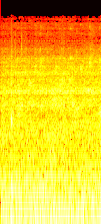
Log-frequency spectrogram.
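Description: Steady low hum and hiss of background room noise, with one faint click about a fifth of a second in.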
